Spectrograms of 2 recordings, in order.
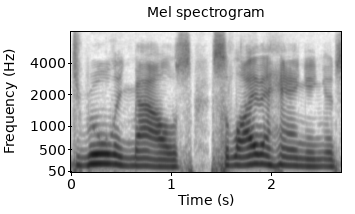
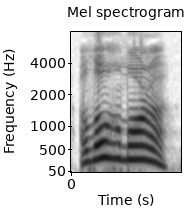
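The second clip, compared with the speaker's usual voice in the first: plain reading voice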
